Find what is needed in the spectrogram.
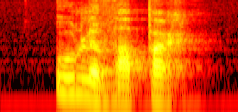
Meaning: nincompoop, simpleton, numpty, fool
- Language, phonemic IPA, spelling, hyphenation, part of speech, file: Dutch, /ˈuləˌʋɑpər/, oelewapper, oe‧le‧wap‧per, noun, Nl-oelewapper.ogg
